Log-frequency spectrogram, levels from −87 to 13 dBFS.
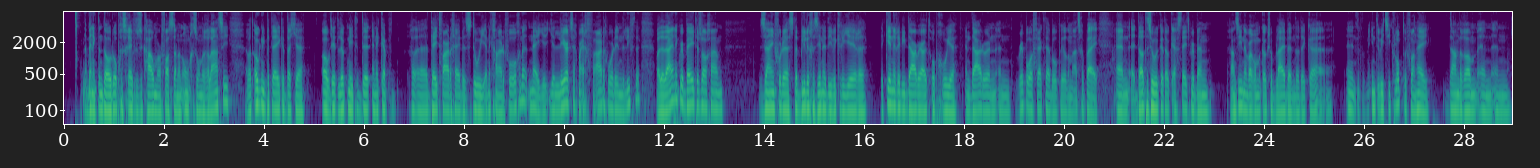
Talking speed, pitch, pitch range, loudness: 245 wpm, 105 Hz, 100-110 Hz, -28 LUFS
